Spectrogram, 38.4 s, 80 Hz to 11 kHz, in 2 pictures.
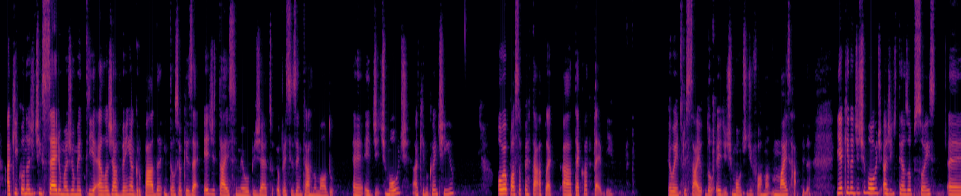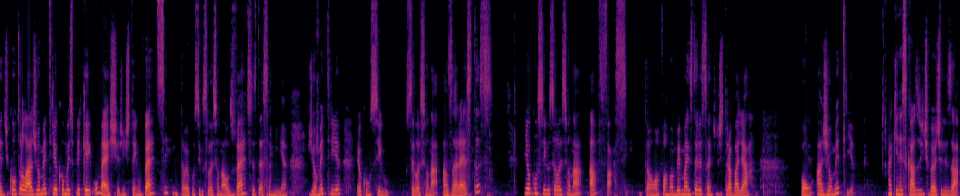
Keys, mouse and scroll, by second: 3.4 click, 4.7-7.1 middle drag, 7.1-10.1 drag, 11.8 Tab, 12.6 Tab, 13.2 Tab, 13.7 middle click, 14.2 Tab, 17.9 click, 22.9 click, 24.8 g, 26.6 click, 27.7 click, 27.8 click, 28.6 g, 30.5 click, 31.2 click, 31.3 click, 32.6 click, 33.6-38.2 middle drag, 38.2 click.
